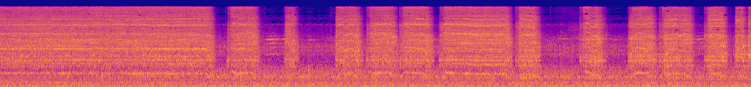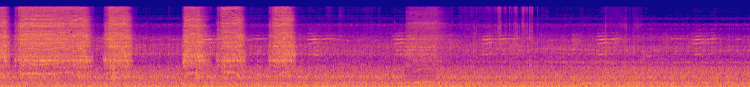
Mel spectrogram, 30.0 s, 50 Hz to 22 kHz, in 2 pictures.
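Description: Huina 1594 RC excavator's electric motors and gears whirring in short start-stop bursts as the boom, arm and bucket are worked up and down, about a dozen times. After about 21 seconds only a steady low hum with faint ticking remains.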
